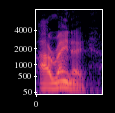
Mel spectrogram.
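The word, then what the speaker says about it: eirene: It's E-I-R-E-N-E, but it's pronounced irene.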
